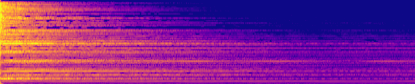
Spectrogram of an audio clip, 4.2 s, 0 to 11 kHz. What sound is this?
RC13inZZ-Bw~v05
A 1-shot sample taken of a 13-inch diameter Zildjian Z.Custom Bottom Hi-Hat cymbal, recorded with an MXL 603 close-mic and two Peavey electret condenser microphones in an XY pair. This cymbal makes a good ride cymbal for pitched-up drum and bass music. The files are all 200,000 samples in length, and crossfade-looped with the loop range [150,000...199,999]. Just enable looping, set the sample player's sustain parameter to 0% and use the decay and/or release parameter to fade the cymbal out to taste.
Notes for samples in this pack:
Playing style:
Bl = Bell Strike
Bw = Bow Strike
Ed = Edge Strike
cymbal, multisample, velocity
